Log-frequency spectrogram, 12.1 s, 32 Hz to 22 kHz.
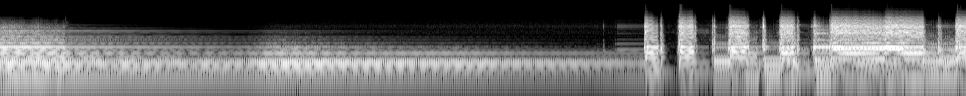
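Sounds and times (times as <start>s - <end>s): choppy strummed guitar chords: 0.0s - 6.0s, 6.8s - 12.0s
overdriven electric guitar chord: 0.0s - 12.0s.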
